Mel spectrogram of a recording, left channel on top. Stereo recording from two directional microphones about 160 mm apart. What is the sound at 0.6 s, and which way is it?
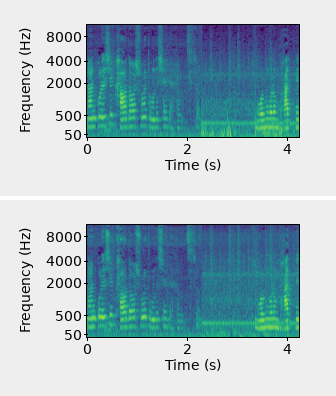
Speech, 35° left (ahead or behind).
